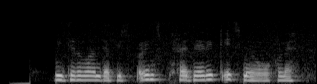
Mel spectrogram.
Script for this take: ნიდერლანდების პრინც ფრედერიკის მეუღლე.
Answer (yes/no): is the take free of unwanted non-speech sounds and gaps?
yes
